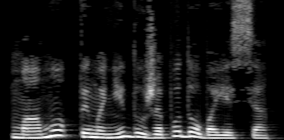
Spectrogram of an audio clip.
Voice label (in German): Ukrainisch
